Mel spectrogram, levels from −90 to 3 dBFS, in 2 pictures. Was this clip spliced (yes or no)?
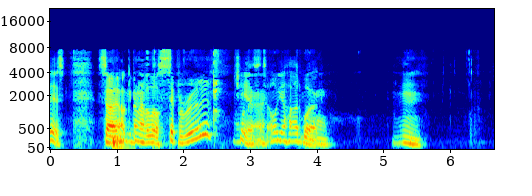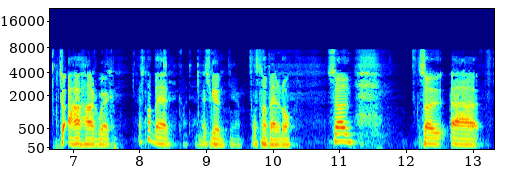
yes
